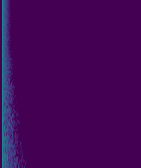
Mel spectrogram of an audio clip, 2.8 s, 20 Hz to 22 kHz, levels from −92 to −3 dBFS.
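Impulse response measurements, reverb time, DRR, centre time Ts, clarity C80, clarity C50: 0.65 s, 3.5 dB, 16 ms, 12.5 dB, 9.0 dB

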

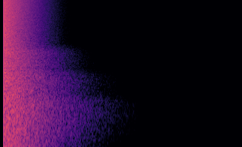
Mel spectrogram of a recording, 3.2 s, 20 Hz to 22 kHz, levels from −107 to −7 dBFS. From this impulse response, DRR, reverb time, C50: -11.0 dB, 1.7 s, -2.5 dB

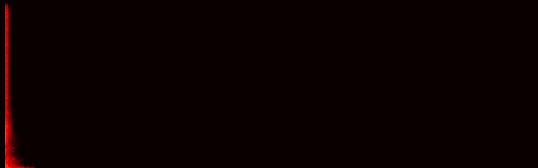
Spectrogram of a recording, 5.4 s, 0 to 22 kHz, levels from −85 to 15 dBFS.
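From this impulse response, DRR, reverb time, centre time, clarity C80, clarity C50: 7.5 dB, 0.30 s, 6 ms, 25.5 dB, 19.5 dB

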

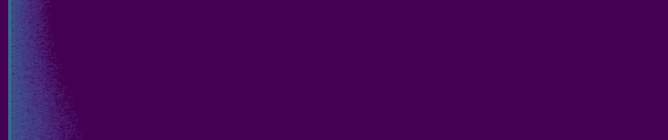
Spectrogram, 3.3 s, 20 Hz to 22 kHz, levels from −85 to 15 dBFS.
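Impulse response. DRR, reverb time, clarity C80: 4.5 dB, 0.80 s, 10.5 dB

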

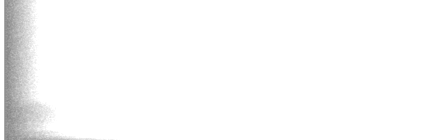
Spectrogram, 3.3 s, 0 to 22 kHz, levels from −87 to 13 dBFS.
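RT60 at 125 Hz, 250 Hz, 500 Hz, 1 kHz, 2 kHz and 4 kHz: 1.1 s, 0.95 s, 0.75 s, 0.55 s, 0.45 s, 0.50 s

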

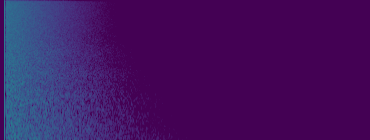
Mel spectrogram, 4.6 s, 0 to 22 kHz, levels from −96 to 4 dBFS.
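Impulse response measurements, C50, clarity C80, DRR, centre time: -4.0 dB, -2.0 dB, -6.5 dB, 186 ms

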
